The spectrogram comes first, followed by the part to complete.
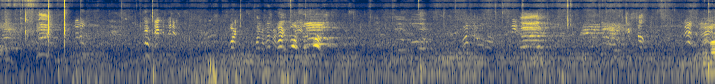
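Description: Distant shouts and calls from football players across the pitch, over a low rumble of wind on the microphone.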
